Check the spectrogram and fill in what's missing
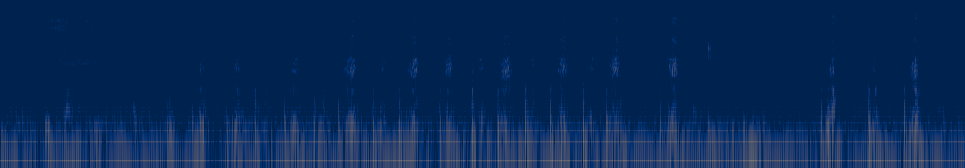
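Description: A graphite pencil makes sketching strokes across a sheet of white drawing paper resting on a wooden surface. A longer scratchy stroke at the start gives way to a steady run of short, quick, bright rasping strokes at a quiet level over a low background hum.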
